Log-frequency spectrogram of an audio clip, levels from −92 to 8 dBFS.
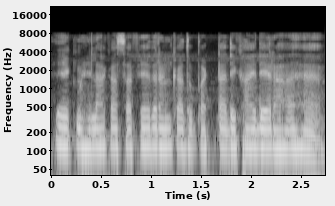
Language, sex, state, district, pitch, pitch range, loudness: Hindi, male, Uttar Pradesh, Lucknow, 110 Hz, 110-115 Hz, -15 LUFS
